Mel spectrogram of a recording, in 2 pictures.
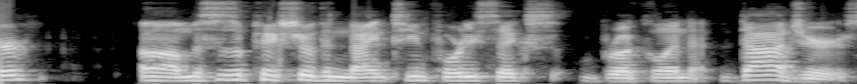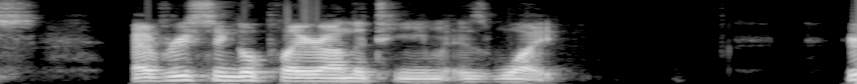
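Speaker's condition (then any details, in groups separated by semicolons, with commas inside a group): No condition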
